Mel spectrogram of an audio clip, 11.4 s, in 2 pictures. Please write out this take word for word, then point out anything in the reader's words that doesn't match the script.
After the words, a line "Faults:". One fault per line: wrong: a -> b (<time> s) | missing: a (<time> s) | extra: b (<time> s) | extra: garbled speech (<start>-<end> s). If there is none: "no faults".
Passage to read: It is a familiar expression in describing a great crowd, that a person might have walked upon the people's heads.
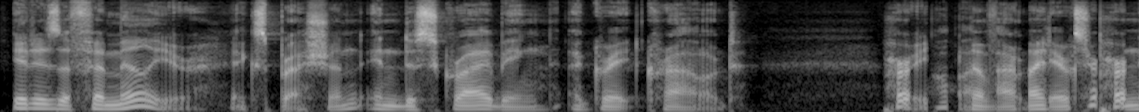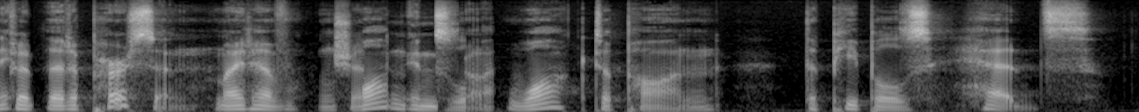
It is a familiar expression in describing a great crowd, [garbled] that a person might have [garbled] walked upon the people's heads.
Faults:
extra: garbled speech (4.4-5.9 s)
extra: garbled speech (7.3-8.2 s)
